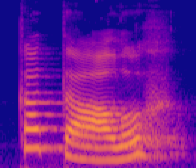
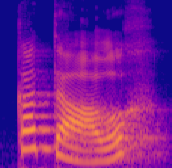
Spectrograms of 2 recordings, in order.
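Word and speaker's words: каталог: ; ; ; ; .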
